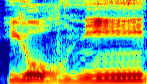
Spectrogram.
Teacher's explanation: Yug'ni da mana nun-dan keyin yo mad kelyapti, uni ham yug'ni deb bir-ikki deguncha cho'zamiz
